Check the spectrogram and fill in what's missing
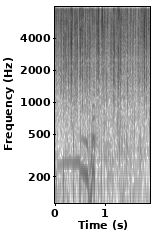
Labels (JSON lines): {"label": "biophony, cascading saw", "recorder": "SoundTrap 600 or HydroMoth"}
